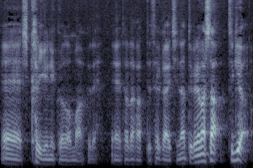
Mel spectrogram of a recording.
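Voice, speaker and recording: Husky Japanese man teaching English sounds. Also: extremely low pitch, big pitch swings, a little mellow. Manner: slow, drilling repetition of words. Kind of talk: pronunciation lesson.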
